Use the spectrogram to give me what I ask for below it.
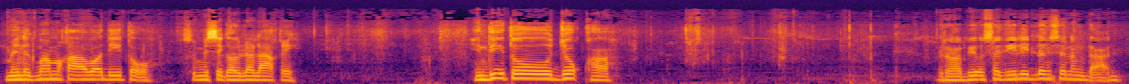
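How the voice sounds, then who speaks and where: A man's voice: fairly high pitch, fairly even intonation, normal speed, long pauses. Wary man exploring a creepy forest. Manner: tense, wary, talks in short hushed phrases. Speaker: vlogger exploring a site. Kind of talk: hushed exploration vlog narration. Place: outdoors in a forest.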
